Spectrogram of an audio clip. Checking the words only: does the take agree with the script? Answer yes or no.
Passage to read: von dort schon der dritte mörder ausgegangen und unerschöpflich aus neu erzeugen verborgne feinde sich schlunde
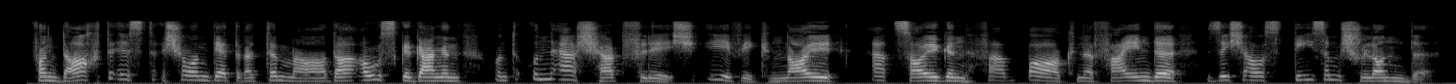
no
